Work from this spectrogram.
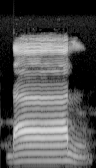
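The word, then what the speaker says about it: دال: 11 number মাখরাজ, জিহ্বার আগা সামনের উপরের 2 দাঁতের গোড়ার সঙ্গে লাগিয়ে উচ্চারিত হয় ত, দাল, তা। আবার উচ্চারণ করি, ত, দাল, তা।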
